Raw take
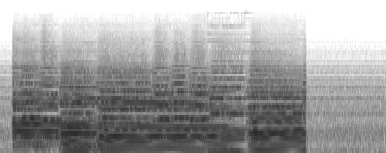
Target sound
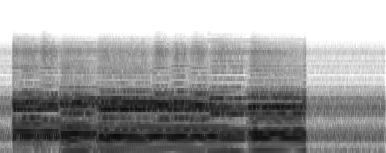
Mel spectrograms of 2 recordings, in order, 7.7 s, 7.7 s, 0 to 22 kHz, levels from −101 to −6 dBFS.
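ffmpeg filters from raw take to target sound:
ffmpeg -i in.wav -af "firequalizer=gain_entry='entry(130,0);entry(220,-11);entry(410,11);entry(840,-7);entry(1200,15);entry(2300,-19);entry(5500,8);entry(9700,-28)':delay=0.05:min_phase=1,volume=4dB" out.wav

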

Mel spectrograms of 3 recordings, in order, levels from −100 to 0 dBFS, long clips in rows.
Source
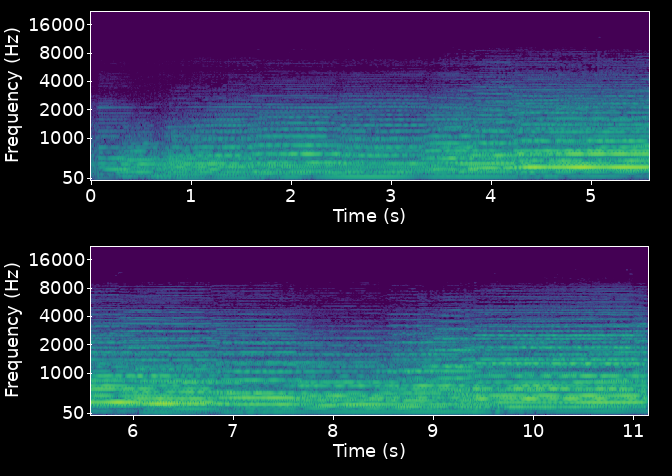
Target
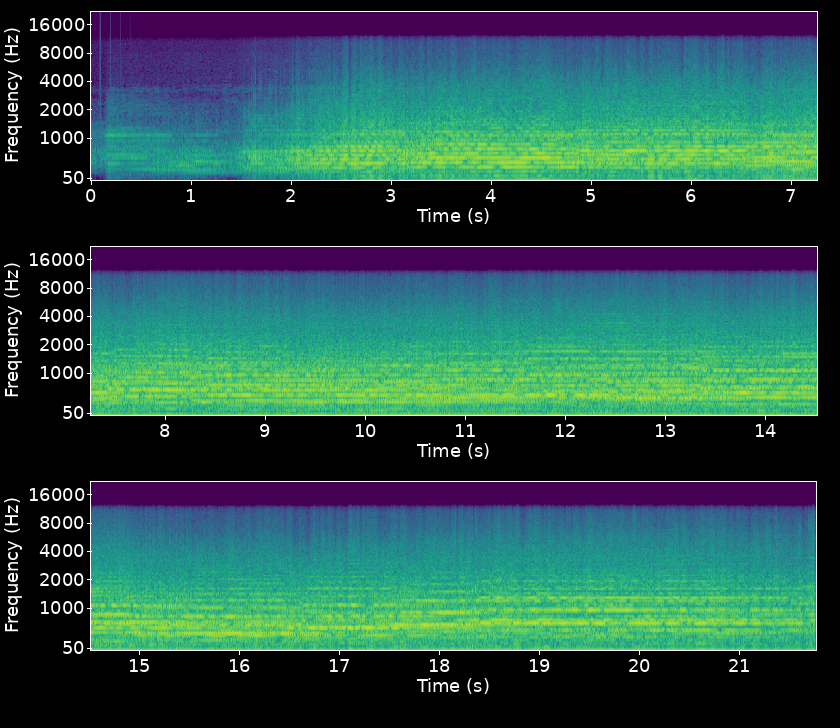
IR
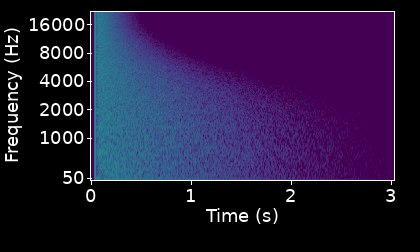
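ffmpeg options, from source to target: -filter_complex "[0:a]highpass=frequency=1100:width=0.5412,highpass=frequency=1100:width=1.3066,areverse,acompressor=threshold=-45dB:ratio=20,areverse,aeval=exprs='clip(val(0),-1,0.00376)':channel_layout=same,aeval=exprs='0.0126*(cos(1*acos(clip(val(0)/0.0126,-1,1)))-cos(1*PI/2))+0.0002*(cos(5*acos(clip(val(0)/0.0126,-1,1)))-cos(5*PI/2))+0.00126*(cos(7*acos(clip(val(0)/0.0126,-1,1)))-cos(7*PI/2))':channel_layout=same,asetrate=22579,aresample=44100,dynaudnorm=framelen=550:gausssize=7:maxgain=9.5dB,asplit=2[link_01][link_02];[link_02]aecho=0:1:101|202|303|404|505|606:0.251|0.136|0.0732|0.0396|0.0214|0.0115[link_03];[link_01][link_03]amix=inputs=2:normalize=0,alimiter=level_in=33dB:limit=-1dB:release=50:level=0:latency=1,volume=-1dB"

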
